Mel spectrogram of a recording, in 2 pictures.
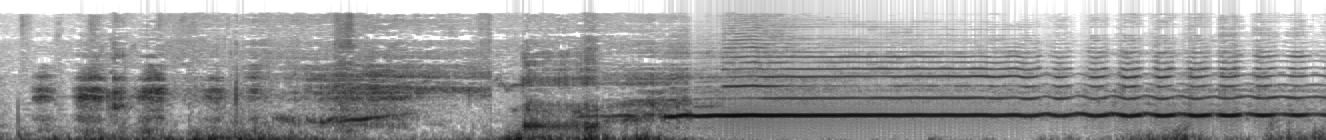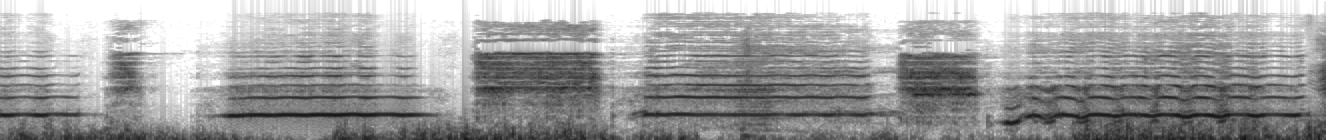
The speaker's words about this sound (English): And I'm talking about Opera Donkey. I debuted the vocal stylings of Opera Donkey during the What Are You Kidding Me stories today. This is legit a donkey. When this guy is walking by it, listen to this beauty.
